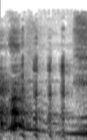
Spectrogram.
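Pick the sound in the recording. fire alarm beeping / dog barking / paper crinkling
dog barking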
